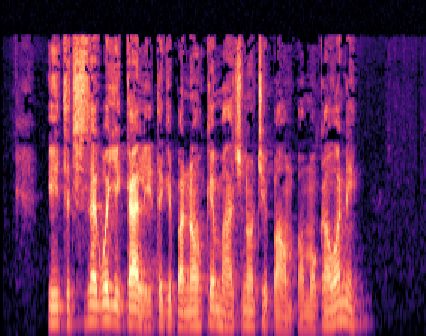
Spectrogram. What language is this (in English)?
Orizaba Nahuatl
